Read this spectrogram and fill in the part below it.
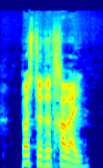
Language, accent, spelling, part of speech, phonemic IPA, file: French, France, poste de travail, noun, /pɔs.t(ə) də tʁa.vaj/, LL-Q150 (fra)-poste de travail.wav
- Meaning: 1. workstation (area for a single worker) 2. workstation (type of computer)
